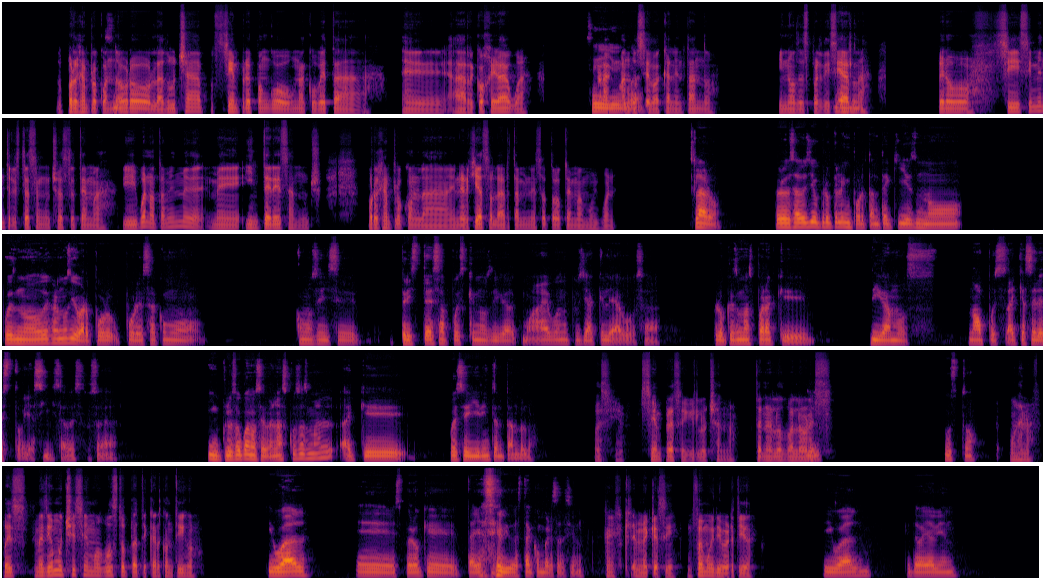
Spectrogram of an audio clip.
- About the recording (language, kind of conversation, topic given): Spanish, unstructured, ¿Por qué crees que es importante cuidar el medio ambiente?
- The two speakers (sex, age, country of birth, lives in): male, 25-29, Mexico, Mexico; male, 35-39, Mexico, Mexico
- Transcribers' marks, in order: other background noise; laughing while speaking: "servido"; chuckle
